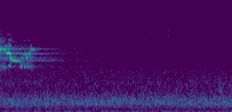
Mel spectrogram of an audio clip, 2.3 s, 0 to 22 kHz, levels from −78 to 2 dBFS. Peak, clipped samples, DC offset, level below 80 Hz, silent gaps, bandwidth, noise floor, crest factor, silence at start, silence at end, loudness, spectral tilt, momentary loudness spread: -16 dBFS; under 0.1%; under 0.1%; -72 dBFS; none; 16 kHz; -55 dBFS; 22 dB; 0 s; 0.05 s; -32 LUFS; -1 dB/octave; 24 LU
